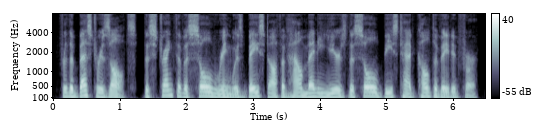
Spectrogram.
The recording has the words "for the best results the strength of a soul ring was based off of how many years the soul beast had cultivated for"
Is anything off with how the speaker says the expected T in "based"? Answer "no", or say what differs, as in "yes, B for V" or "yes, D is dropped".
no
